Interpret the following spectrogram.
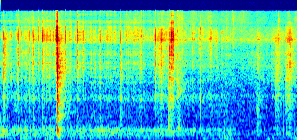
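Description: Old vinyl record turning in its lead-in groove on a turntable: faint scratchy surface noise with scattered crackles, and one sharp click about a second in.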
